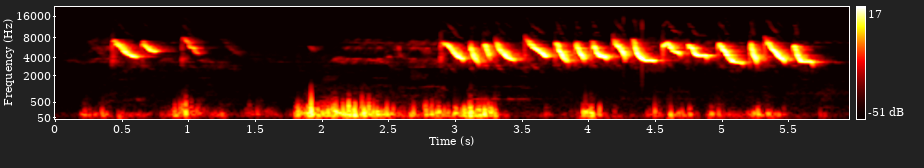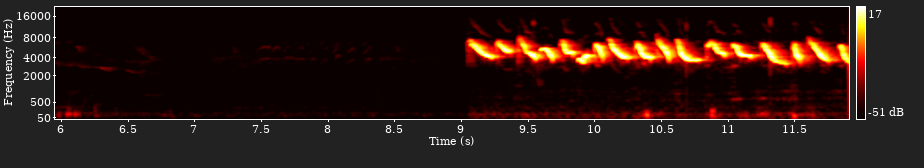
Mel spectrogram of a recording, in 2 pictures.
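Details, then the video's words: White-eye pushing out its song: a few high opening chirps, then a rapid run of twittering warbled notes, then a pause before another burst. Low knocking and rattling noises sound during the first half. "Pleci ngotot kicau"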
